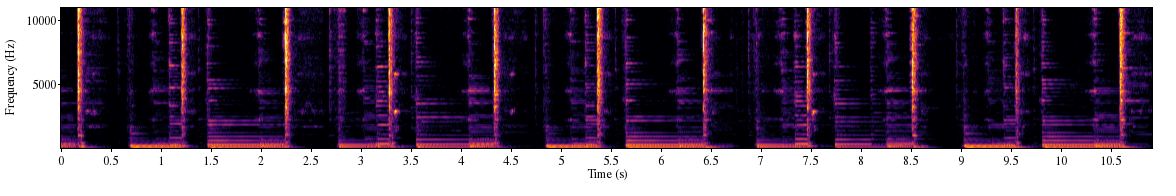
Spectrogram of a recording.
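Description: Background music: acoustic guitar chords strummed in a steady rhythm, each chord struck and fading before the next.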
